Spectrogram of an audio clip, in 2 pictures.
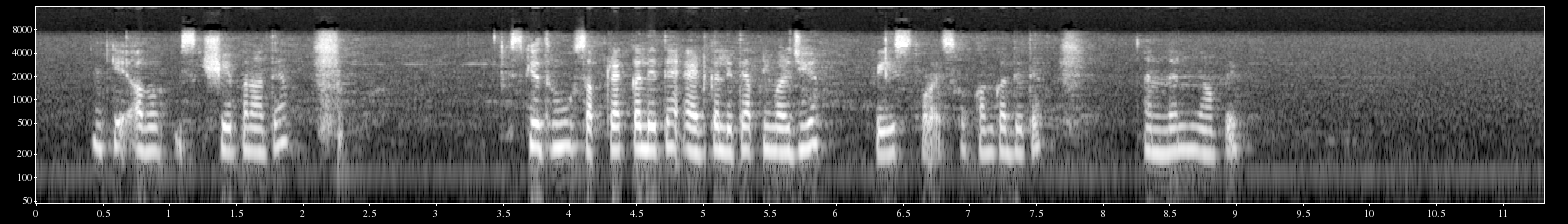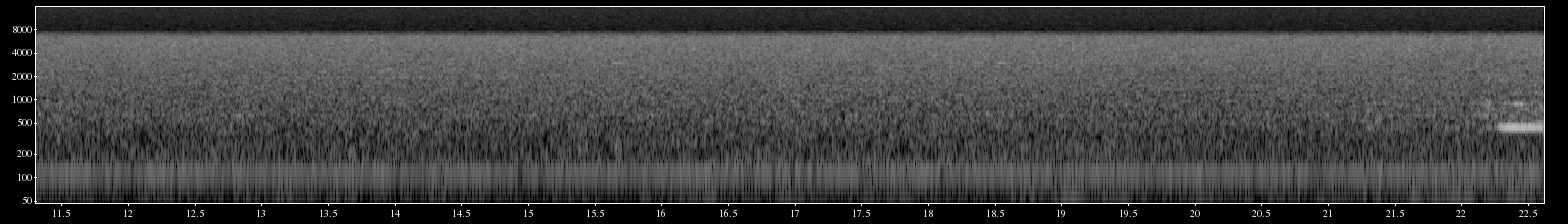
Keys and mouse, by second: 0.6-1.7 middle drag, 1.7-3.6 drag, 5.1-7.0 drag, 6.4 f, 7.6-9.4 drag, 13.8 middle click, 13.9-15.8 drag, 15.7 middle click, 17.4-19.1 middle drag, 19.1-20.8 drag, 21.3 ctrl+z, 21.5-22.6 drag.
